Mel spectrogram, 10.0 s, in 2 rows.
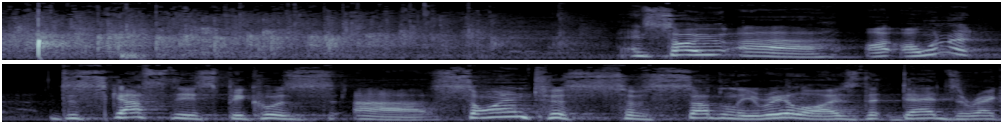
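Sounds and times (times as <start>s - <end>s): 
audience applause for dads: 0.0s - 3.0s
speech: 3.2s - 9.9s.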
